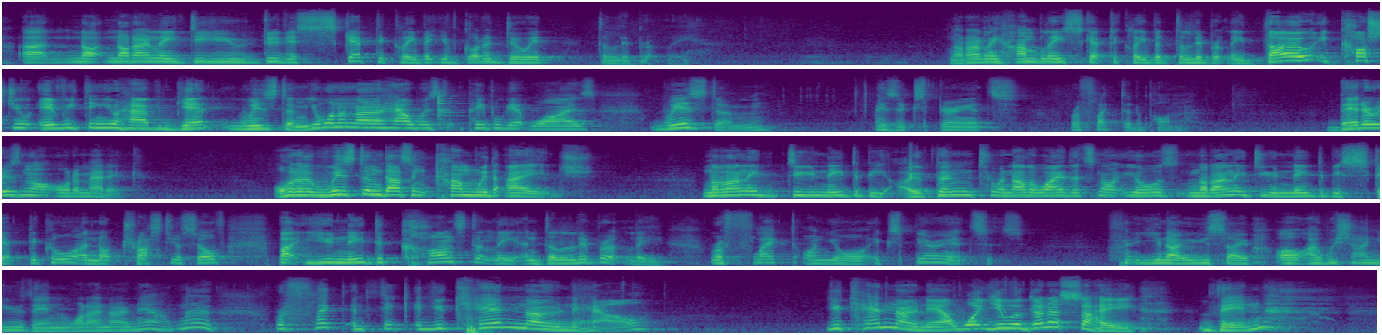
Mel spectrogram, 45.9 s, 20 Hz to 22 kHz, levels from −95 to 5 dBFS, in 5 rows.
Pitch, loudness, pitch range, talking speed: 175 Hz, -26 LUFS, 150-200 Hz, 165 wpm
